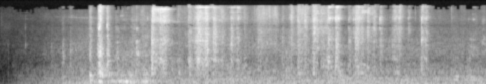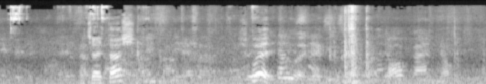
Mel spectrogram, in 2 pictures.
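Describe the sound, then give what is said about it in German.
A cash register drawer clatters open and shut with sharp mechanical clicks and a jingle of coins, under steady conversation and a low background hum in a small family-run Turkish grocery shop in Brugg, Switzerland. “Kasse auf, Kasse zu.”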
